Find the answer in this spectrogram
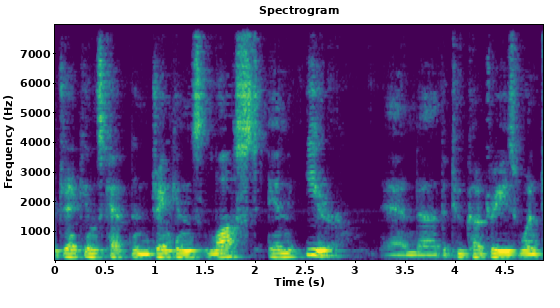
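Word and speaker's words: Jenkins' Ear: It's a set called the War of Jenkins Ear. Some people also mispronounce this, saying the War of Jenkins Era.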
